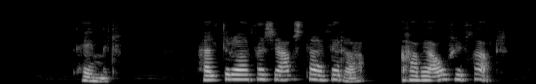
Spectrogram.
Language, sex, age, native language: Icelandic, female, 50-59, Icelandic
